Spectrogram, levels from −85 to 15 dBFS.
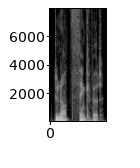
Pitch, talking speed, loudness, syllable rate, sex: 110 Hz, 305 wpm, -19 LUFS, 5.9 syllables/s, male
